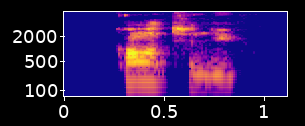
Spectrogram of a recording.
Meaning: feminine singular of contenu
- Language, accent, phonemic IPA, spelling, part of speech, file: French, Canada, /kɔ̃t.ny/, contenue, verb, LL-Q150 (fra)-contenue.wav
